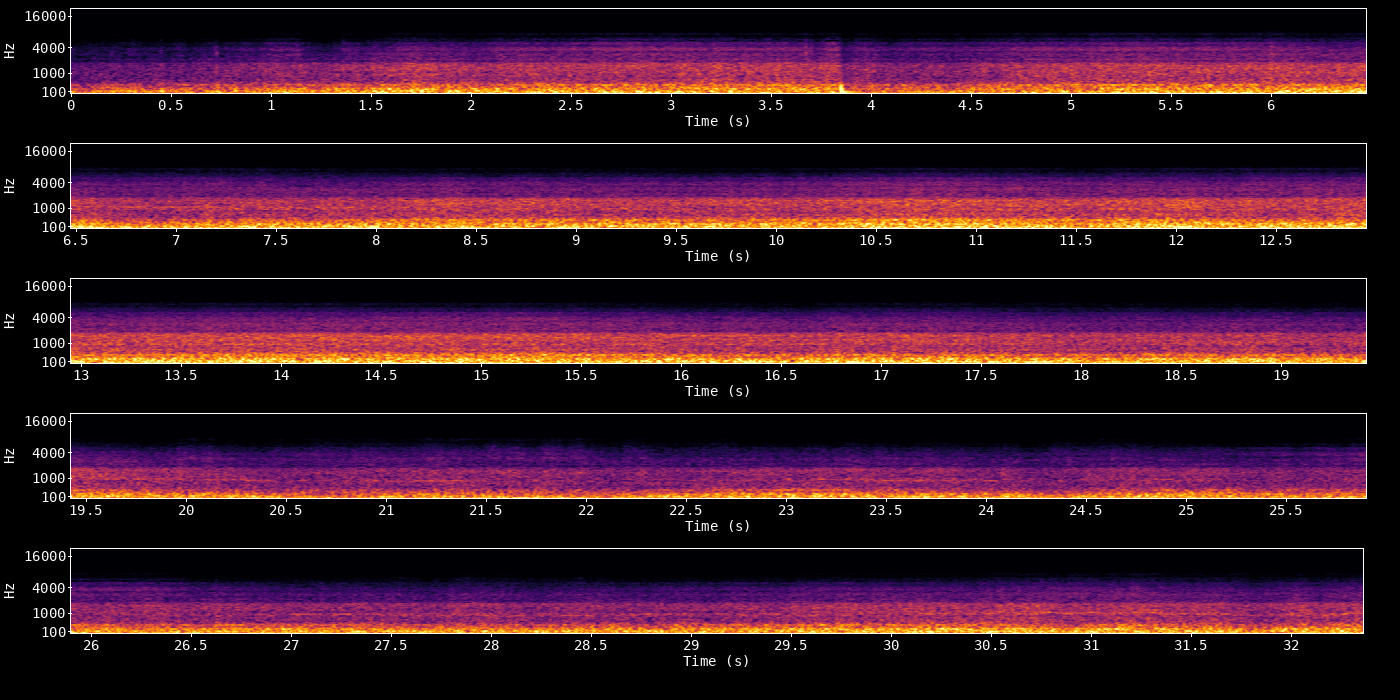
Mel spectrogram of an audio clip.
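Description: Wind rushing over a body-mounted action camera's microphone while a snowboard slides and scrapes steadily down packed snow. There is one short knock about four seconds in.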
